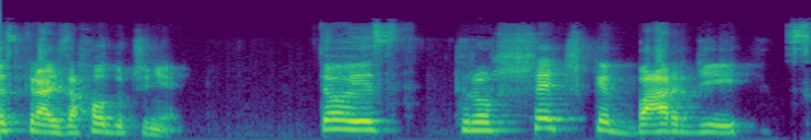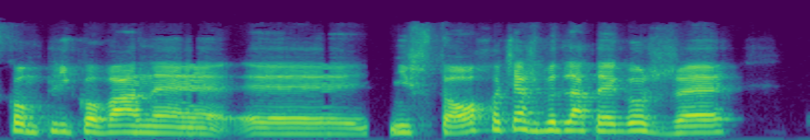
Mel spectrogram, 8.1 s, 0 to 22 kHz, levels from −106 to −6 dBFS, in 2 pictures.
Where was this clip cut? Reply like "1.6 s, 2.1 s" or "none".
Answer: 5.9 s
